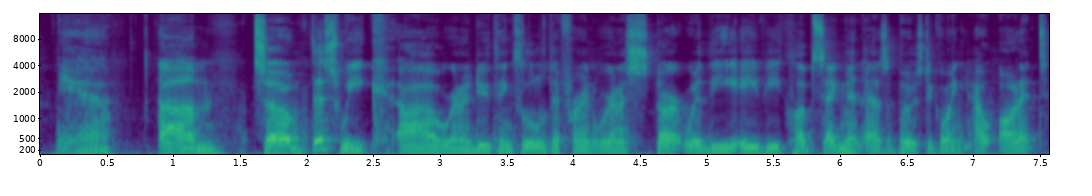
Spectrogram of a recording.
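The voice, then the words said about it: Congested, slightly off-sounding voice. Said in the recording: “if I sound a little off this week, I have a head cold.”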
